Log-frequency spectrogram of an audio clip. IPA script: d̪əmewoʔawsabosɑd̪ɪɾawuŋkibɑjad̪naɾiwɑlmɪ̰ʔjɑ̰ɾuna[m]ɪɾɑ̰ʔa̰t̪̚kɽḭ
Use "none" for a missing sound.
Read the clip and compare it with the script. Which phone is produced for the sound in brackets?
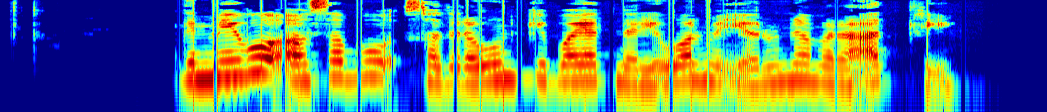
m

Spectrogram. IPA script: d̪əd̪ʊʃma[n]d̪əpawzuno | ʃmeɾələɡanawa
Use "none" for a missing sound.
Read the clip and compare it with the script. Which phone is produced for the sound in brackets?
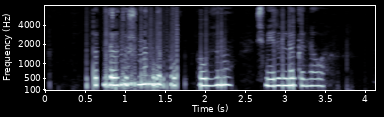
n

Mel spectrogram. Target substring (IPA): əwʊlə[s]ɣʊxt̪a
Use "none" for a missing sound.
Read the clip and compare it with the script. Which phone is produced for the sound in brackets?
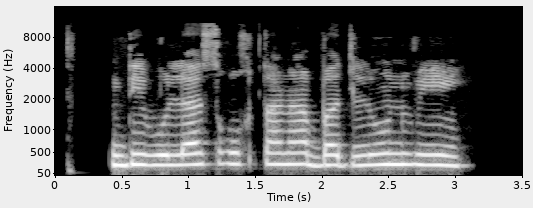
s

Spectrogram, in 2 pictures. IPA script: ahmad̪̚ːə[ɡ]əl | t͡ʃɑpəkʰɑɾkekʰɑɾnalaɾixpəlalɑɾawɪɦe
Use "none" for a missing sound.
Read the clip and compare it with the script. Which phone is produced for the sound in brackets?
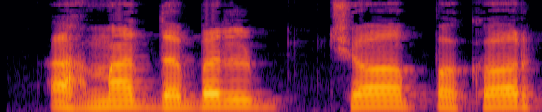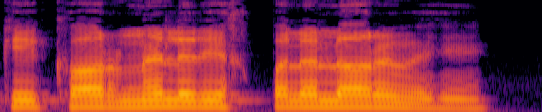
b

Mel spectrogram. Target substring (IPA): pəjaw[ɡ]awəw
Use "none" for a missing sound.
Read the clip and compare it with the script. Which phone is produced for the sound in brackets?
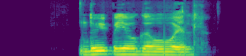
ɡ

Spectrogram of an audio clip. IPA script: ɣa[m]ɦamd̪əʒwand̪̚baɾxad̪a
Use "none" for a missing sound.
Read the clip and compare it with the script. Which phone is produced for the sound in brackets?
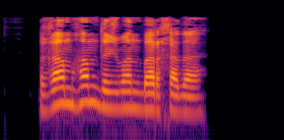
m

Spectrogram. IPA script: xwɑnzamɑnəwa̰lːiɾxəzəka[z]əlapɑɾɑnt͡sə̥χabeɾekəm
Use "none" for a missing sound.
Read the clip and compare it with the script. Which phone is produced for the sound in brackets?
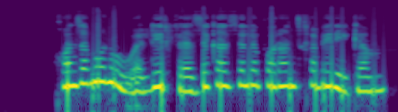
z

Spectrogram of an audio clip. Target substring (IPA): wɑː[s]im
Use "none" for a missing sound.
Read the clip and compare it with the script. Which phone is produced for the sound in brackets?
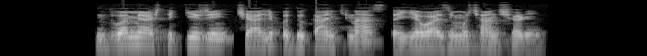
z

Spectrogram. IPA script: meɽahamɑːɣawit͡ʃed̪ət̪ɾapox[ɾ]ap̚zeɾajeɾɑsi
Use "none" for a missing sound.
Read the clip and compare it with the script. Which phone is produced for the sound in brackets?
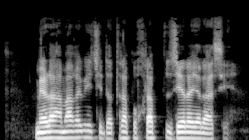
ɾ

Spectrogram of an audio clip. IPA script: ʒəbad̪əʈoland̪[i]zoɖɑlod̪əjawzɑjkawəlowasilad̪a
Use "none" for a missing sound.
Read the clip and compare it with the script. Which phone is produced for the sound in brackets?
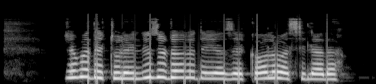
i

